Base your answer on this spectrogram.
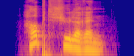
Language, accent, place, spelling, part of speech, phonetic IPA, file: German, Germany, Berlin, Hauptschülerin, noun, [ˈhaʊ̯ptˌʃyːləʁɪn], De-Hauptschülerin.ogg
- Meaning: female equivalent of Hauptschüler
